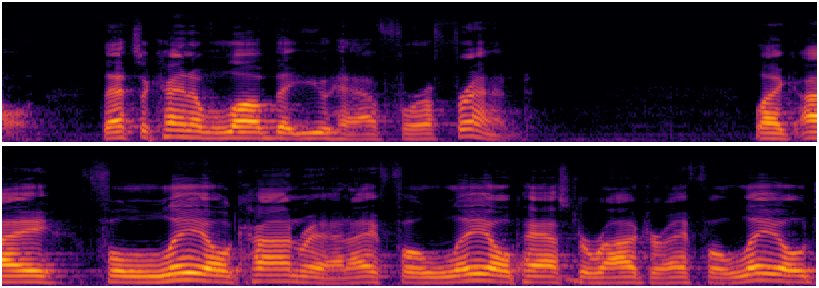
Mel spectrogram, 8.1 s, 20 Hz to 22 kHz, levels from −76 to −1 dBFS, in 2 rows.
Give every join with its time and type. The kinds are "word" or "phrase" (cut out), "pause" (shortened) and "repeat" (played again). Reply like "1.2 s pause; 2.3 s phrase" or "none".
none

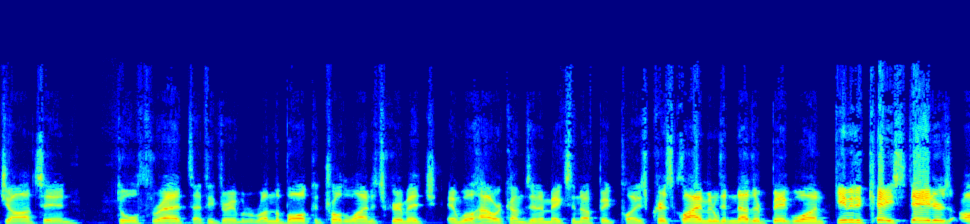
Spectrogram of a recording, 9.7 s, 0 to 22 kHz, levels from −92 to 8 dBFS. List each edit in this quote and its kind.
3.4 s phrase; 4.4 s pause; 7.2 s word; 8.3 s pause

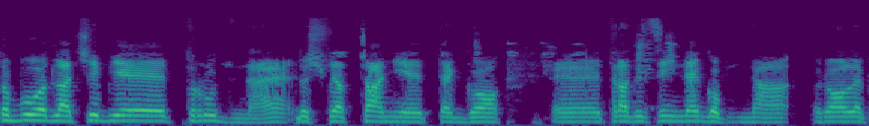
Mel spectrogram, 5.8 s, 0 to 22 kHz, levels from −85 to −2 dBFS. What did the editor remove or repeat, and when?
2.0 s word; 4.8 s word

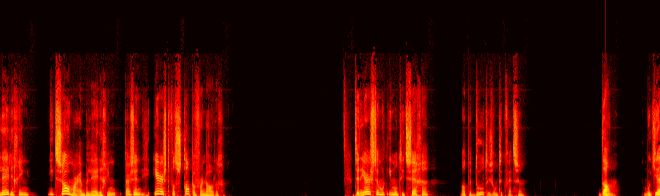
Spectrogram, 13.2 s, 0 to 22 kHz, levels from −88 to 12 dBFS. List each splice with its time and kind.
none

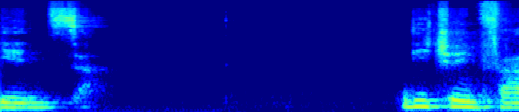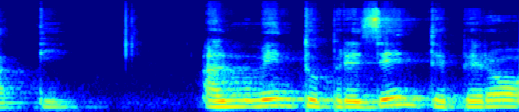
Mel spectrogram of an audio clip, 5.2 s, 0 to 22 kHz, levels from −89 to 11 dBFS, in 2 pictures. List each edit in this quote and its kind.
none

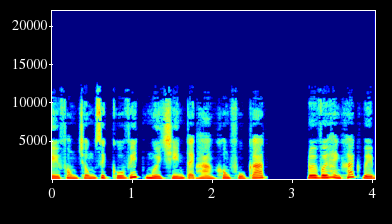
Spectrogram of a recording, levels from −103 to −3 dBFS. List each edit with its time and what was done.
1.8 s word

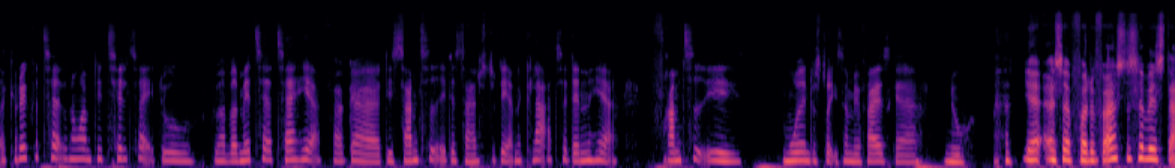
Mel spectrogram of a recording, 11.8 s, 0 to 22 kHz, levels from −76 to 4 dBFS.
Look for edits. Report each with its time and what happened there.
none

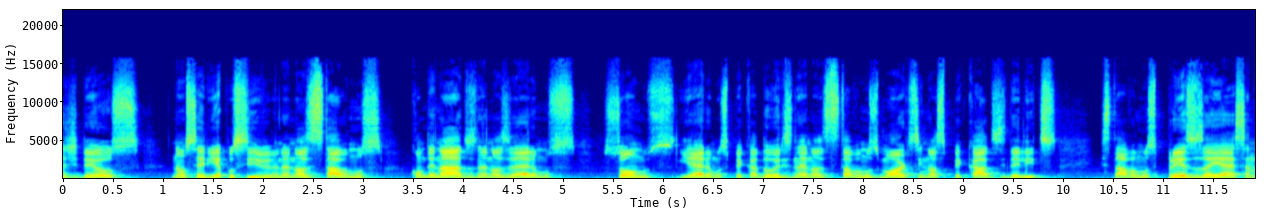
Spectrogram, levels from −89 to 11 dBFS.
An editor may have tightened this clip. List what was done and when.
none

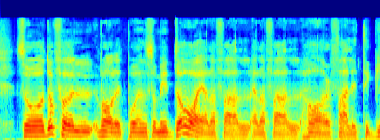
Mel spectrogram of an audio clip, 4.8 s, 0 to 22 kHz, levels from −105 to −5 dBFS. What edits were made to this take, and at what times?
1.8 s word; 3.1 s repeat

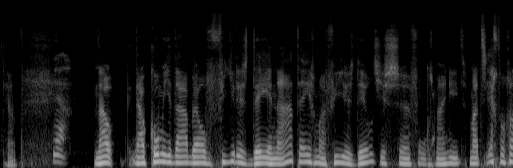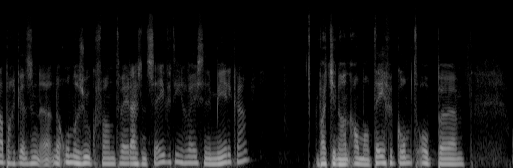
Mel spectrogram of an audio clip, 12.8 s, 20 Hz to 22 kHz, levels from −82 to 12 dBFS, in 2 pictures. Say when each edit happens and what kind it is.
none

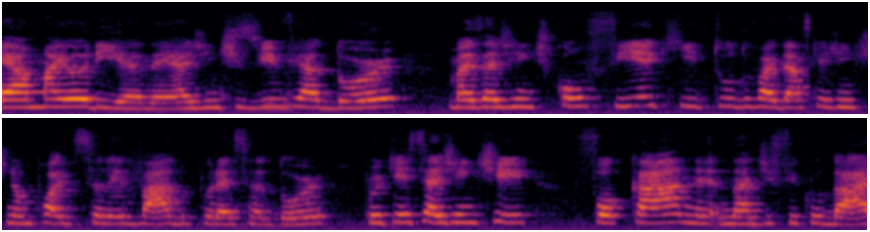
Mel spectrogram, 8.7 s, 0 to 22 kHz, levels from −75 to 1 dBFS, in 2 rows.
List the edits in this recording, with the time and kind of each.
4.0 s word; 6.1 s pause

